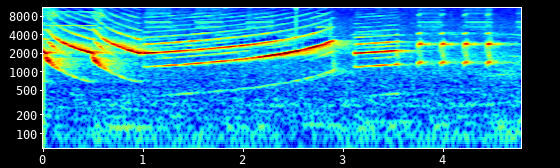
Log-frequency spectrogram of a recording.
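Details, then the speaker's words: Chevrolet Silverado with a new Viper 5706V alarm, armed, hit hard to trip the shock sensor (set not too sensitive): siren sweeping up and down in pitch, then repeated chirps. Alarm triggered by the shock sensor; kill switch activates. "i don't have it too sensitive because sometimes if you put it too sensitive alarm starts going off if a loud muffler stops by or if something just random is loud it'll go off and that kill switch will activate it"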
